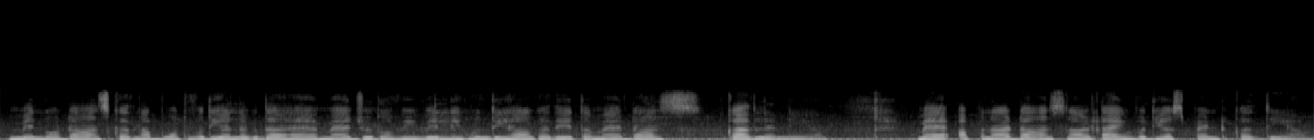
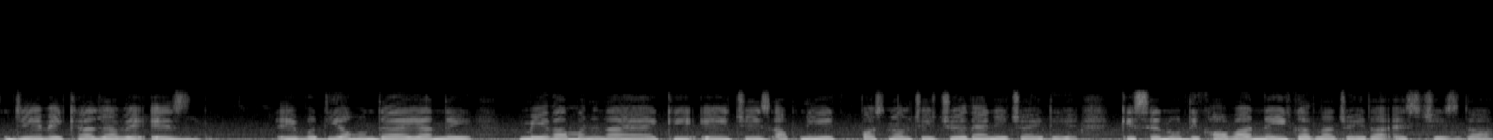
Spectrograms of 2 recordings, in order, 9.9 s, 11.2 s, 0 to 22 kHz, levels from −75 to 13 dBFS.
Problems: none marked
